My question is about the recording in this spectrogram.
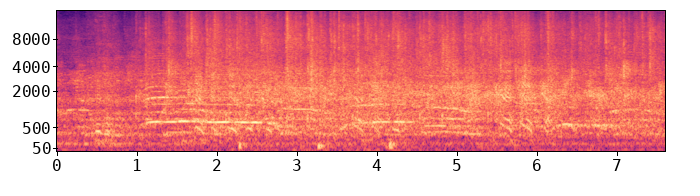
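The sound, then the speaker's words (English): A loud, sustained crowd reaction: an audience booing in a dense, continuous wash of voices, with a few sharp thumps and scattered shouts mixed in. “Is it booing baseball or booing me for criticizing Reagan?”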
